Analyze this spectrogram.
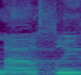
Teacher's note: را کے نیچے زیر ہے, اور وقف کی صورت میں یہ مد عارض وقفی ہوگا, اس میں طول توسط قصر تینوں جائز ہے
